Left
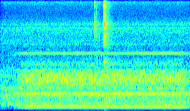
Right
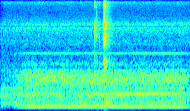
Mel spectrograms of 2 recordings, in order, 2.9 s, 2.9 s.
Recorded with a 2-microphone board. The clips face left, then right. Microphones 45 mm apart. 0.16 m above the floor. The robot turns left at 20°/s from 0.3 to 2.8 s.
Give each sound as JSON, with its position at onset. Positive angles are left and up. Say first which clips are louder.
{"t": 1.4, "sound": "tape being pulled", "louder": "right 3 dB", "side_deg": -35, "distance_m": 0.9}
